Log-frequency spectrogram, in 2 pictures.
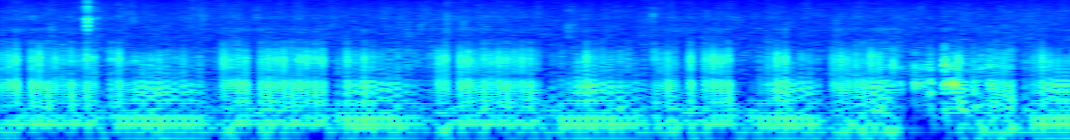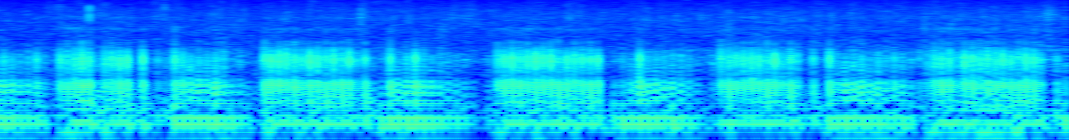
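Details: Relaxed orange tabby and calico cats purring as they sleep; a continuous low vibrating rumble pulsing about once a second, fairly steady in loudness, with soft rain patter and a few faint ticks in the background.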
